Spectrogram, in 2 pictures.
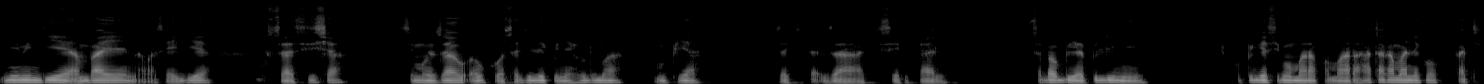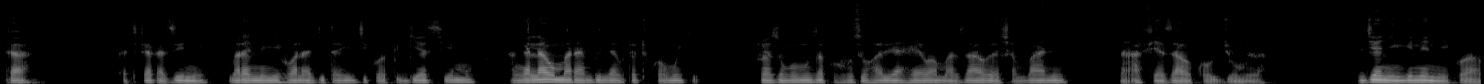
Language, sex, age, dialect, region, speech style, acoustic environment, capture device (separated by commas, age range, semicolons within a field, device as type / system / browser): Swahili, male, 25-34, Kenya - Nairobi Sheng-influenced, Kenya, relaxed; focused, silence, mobile / Linux / Chrome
